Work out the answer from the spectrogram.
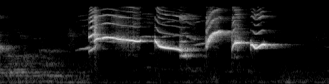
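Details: Oriental magpie-robin song used as a lure to prompt reluctant birds into singing, with clear, full open-voiced delivery: a few loud whistled phrases, one long sliding note, then falling and rising slurs, silence afterward.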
